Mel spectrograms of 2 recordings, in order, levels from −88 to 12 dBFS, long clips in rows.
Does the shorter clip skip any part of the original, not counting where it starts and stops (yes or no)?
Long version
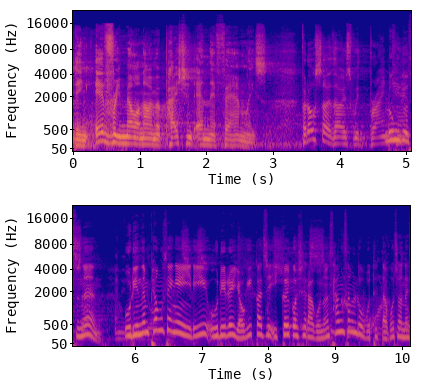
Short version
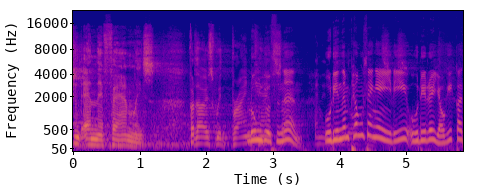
yes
